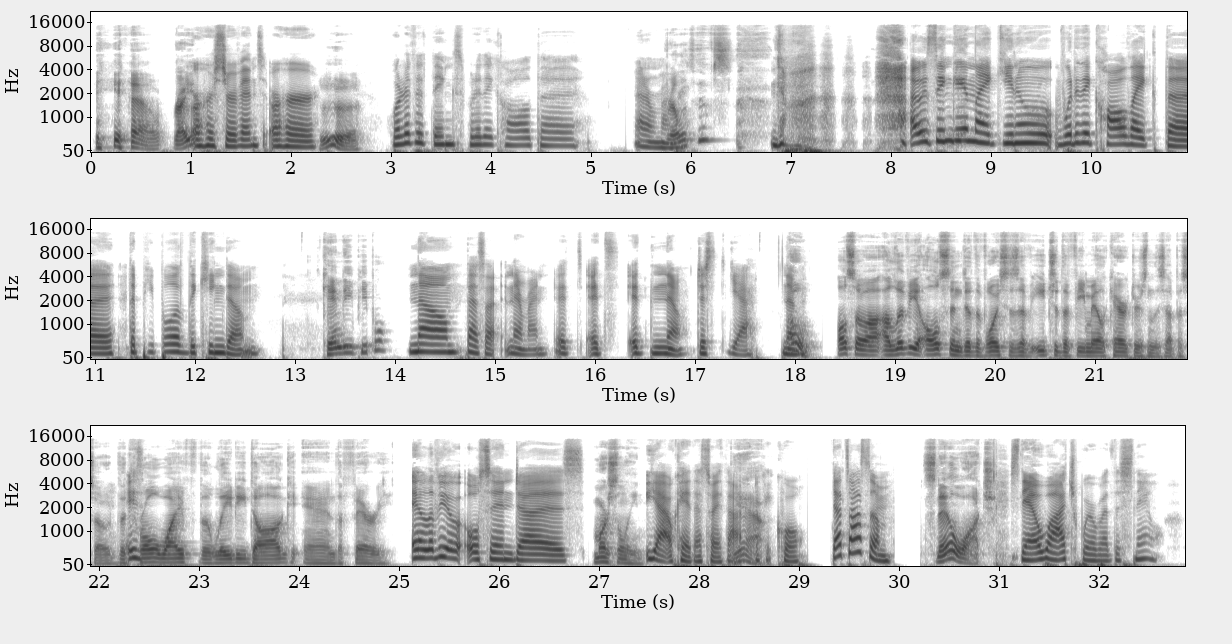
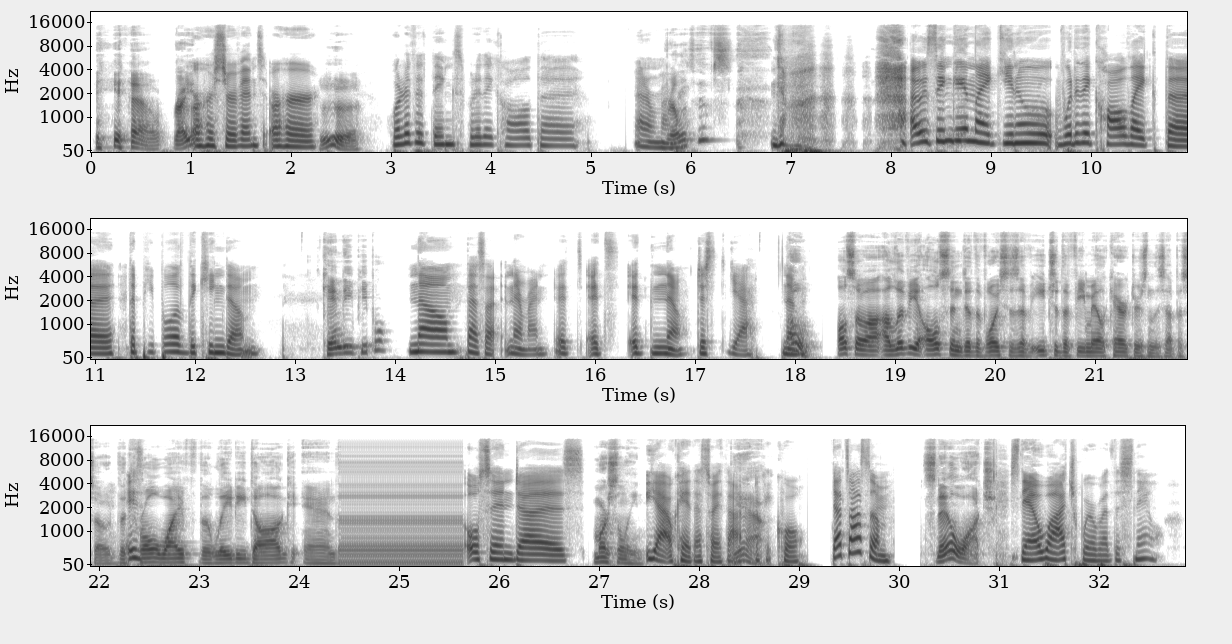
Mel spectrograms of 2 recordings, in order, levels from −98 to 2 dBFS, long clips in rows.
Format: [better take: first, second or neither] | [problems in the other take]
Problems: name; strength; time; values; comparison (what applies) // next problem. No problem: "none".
first | audio freezing; at 24 s for 1 s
